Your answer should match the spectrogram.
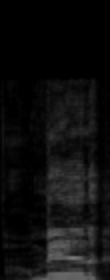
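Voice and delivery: exaggerated casual groan; dramatic dismay. Shown as a demonstration. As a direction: whine it like a teenager. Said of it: "spice it up a little bit by throwing some extra words".

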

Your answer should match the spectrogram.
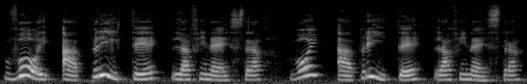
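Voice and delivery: slow, clear Italian model reading; careful teacher pronunciation; slow model sentence. Shown as a demonstration. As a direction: read it slowly for students to repeat. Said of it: "Próximo exemplo".

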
